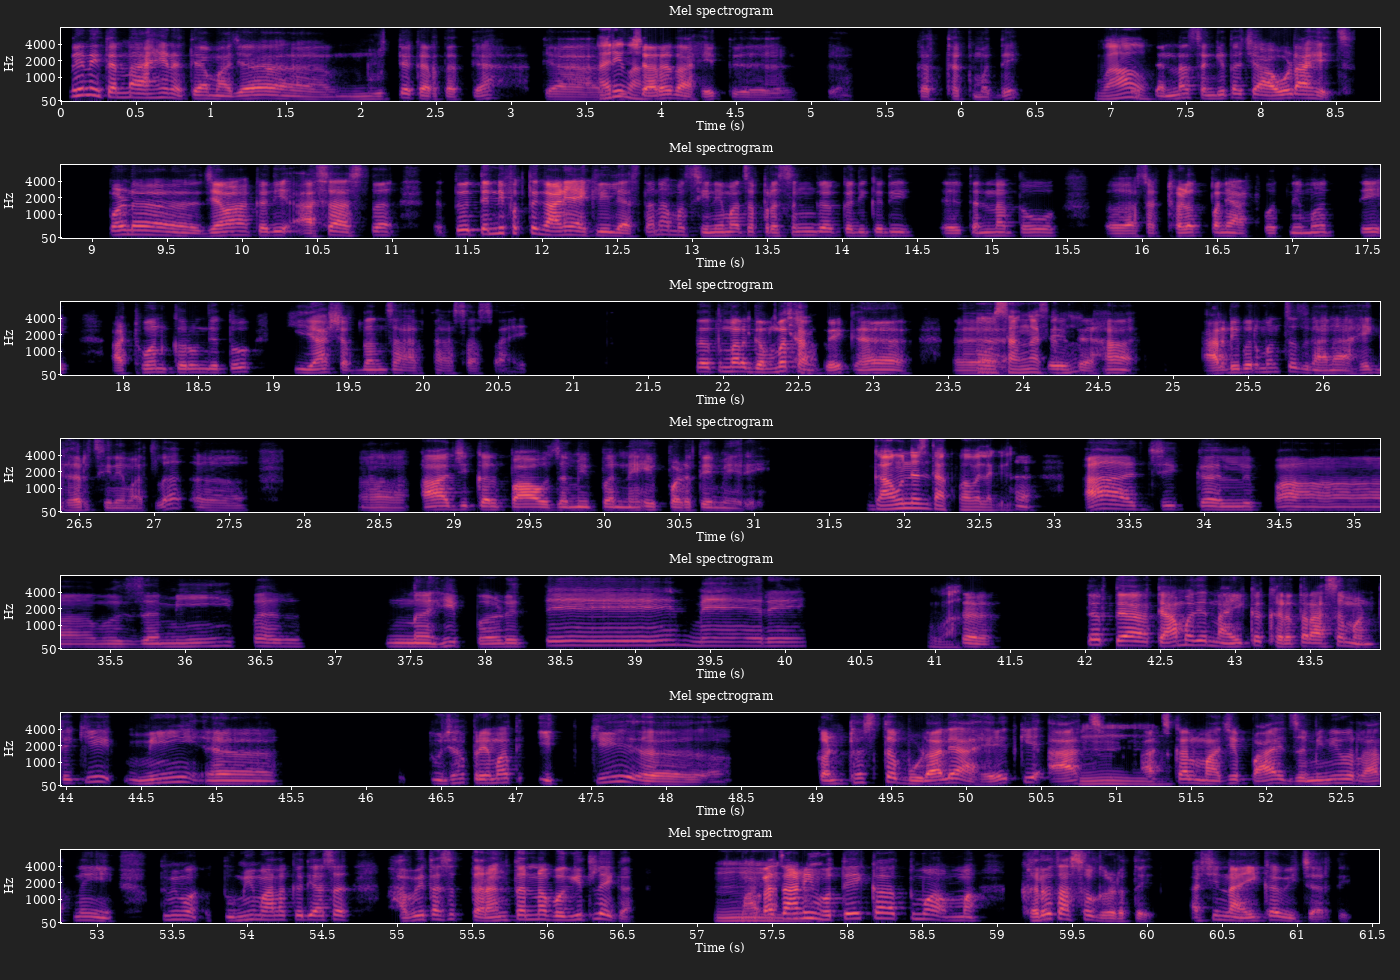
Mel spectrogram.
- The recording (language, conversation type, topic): Marathi, podcast, कोणत्या कलाकाराचं संगीत तुला विशेष भावतं आणि का?
- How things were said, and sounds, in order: anticipating: "अरे वाह!"; joyful: "वॉव!"; in Hindi: "आजकल पाव जमी पर नही पडते मेरे"; singing: "आजकल पाँव जमीन पर नहीं पडते मेरे"; in Hindi: "आजकल पाँव जमीन पर नहीं पडते मेरे"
